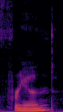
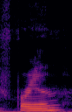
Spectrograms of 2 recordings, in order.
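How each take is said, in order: First: The word ends with a clear d sound. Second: The word ends without a d sound. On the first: "not friend" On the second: "I did say friend, F R E N"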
